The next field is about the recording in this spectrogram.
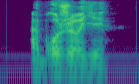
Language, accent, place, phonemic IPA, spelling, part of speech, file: French, France, Lyon, /a.bʁɔ.ʒə.ʁje/, abrogeriez, verb, LL-Q150 (fra)-abrogeriez.wav
- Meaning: second-person plural conditional of abroger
